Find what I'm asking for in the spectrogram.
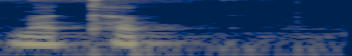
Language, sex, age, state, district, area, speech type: Manipuri, male, 30-45, Manipur, Imphal West, urban, read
